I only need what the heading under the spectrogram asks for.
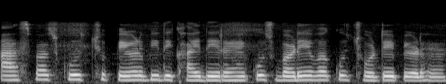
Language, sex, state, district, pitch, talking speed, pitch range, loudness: Hindi, female, Goa, North and South Goa, 200 Hz, 215 wpm, 190-210 Hz, -15 LUFS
